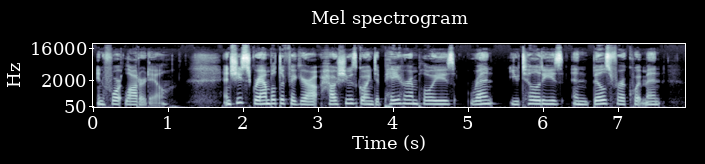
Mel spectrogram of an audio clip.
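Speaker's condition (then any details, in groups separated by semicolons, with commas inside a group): No condition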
